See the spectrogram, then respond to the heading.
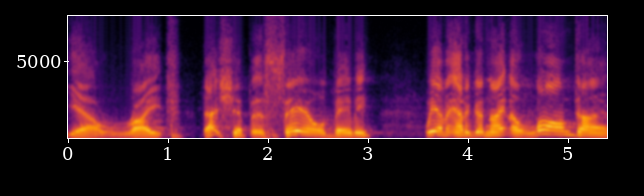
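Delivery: mock plainspoken, blunt, no-frills, unpolished tone. Acting out what Sarah says in her heart: imitating Sarah speaking bluntly. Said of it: "she's speaking really blunt".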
